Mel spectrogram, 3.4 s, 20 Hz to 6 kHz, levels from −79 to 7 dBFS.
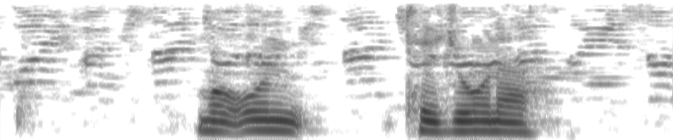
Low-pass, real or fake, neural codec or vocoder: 5.4 kHz; real; none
